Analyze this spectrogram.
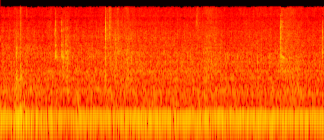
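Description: Bottle gourd and chicken sizzling in a metal wok, with a few sharp clicks against the pan, over a steady low hum.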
